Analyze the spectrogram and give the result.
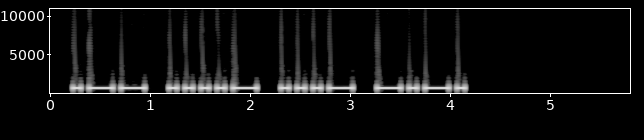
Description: Morse code, heard as a keyed tone, about 15 wpm, 700 Hz. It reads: W4VC
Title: USA Call Signs - 4 Characters - Repeated 3x - 15wpm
